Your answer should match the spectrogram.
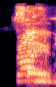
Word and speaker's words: Gráinne: Today I'm speaking to another one of my Elizabeths, Gráinne. Tell me if I pronounced that wrong. – it's Gráinne. – Gráinne.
